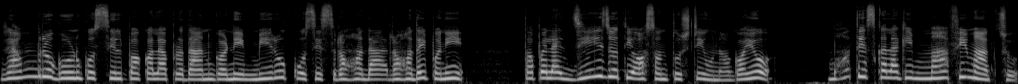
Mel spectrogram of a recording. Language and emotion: Nepali, sad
